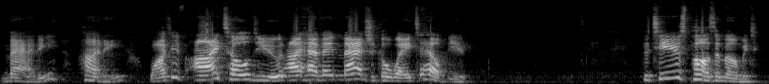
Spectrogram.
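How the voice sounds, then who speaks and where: A woman acts out a devoted, excitable dad in a stage monologue. The voice is bright and forceful, and the pace is unhurried, with dramatic pauses and stretched emphasis. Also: mid-range voice, exaggerated voice. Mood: fond, earnest. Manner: animated storytelling, dramatic pauses, drawn-out emphasis. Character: doting, excitable parent of a small girl, called Daddy.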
